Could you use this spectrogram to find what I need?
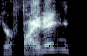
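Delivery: ordinary delivery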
